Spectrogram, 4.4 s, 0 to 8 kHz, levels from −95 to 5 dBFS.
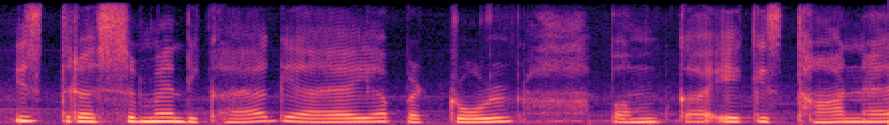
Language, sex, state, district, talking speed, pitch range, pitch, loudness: Hindi, female, Uttar Pradesh, Lucknow, 175 wpm, 225-255 Hz, 240 Hz, -17 LUFS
